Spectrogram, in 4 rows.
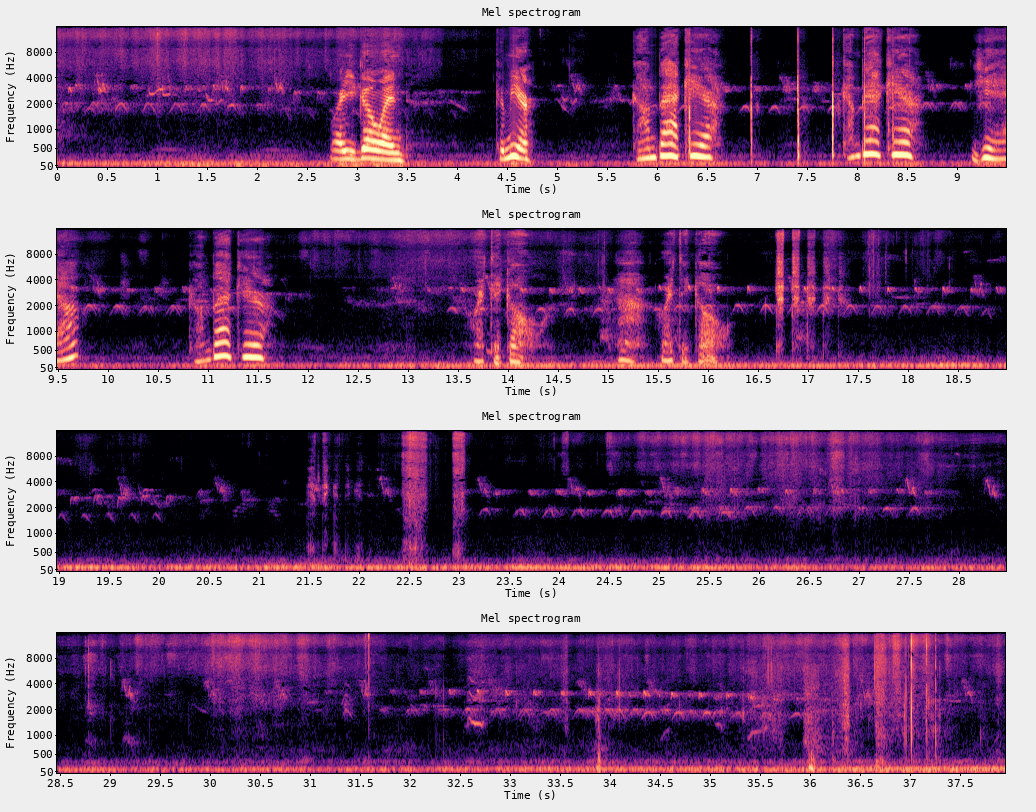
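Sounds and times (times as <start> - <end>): low outdoor rumble: 11.6 - 37.9
high chirping trills: 30.0 - 36.8.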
